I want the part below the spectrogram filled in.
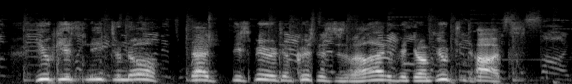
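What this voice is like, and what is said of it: Raspy, sore-throat character voice. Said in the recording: “I don't even think this dude's trying to do a Japanese accent for some reason out of a rat's body. I think he's just got like a sore throat.”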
